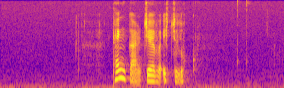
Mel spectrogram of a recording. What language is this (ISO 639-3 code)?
fao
